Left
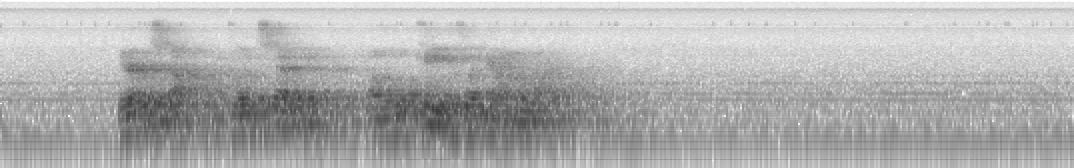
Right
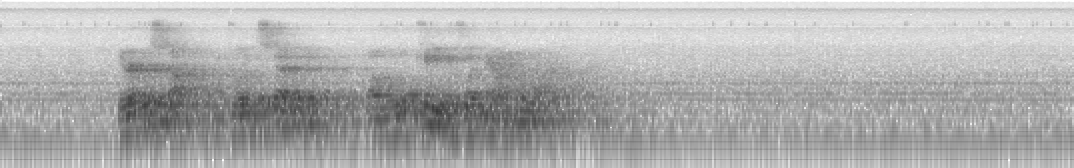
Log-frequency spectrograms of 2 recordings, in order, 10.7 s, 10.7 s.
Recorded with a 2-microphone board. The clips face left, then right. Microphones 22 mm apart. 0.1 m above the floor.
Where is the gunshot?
I don't hear a gunshot.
